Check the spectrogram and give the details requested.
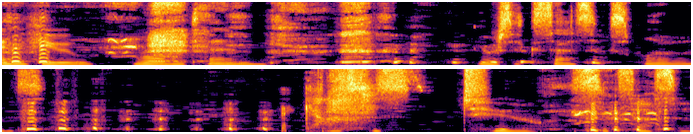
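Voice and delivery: aroused ASMR voice, put-on. Reading game rules aloud to the players, in a mock-aroused rules reading. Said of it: "You sound like you're aroused".

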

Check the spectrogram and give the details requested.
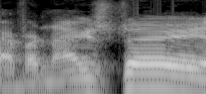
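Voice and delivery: put-on mechanical robot voice. Describing a film's robot line: robot voice. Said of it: "as the robot voice".

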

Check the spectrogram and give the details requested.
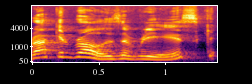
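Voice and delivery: clumsy put-on Irish accent, high and loud. Friend redoing a movie line from the top, in a bad irish accent. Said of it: "What accent was that?".

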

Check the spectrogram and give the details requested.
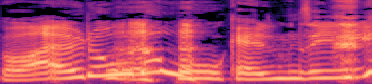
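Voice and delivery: dopey, glum, dour goofball character voice. Retelling someone's minute-long impression of Dyson: goofy Dyson impersonation. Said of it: "impersonation of Dyson using a goofus voice".

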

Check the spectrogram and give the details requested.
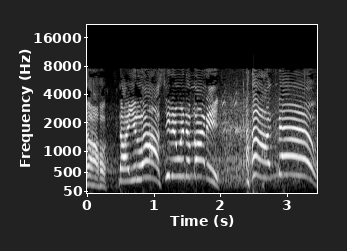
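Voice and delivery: dramatic, very high, loud lament.

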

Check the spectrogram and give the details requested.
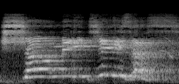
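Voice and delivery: play-acted shrill, very high shout at full volume. Retelling a little girl whose view was blocked: retelling a little girl's shout. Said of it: "she shouted at the top of her tiny little lungs".

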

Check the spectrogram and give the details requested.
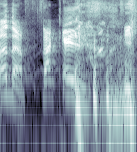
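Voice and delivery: put-on squeaky, babyish voice, very high. Imitating a swearing movie character: imitating a baby voice. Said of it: "the guy with, like, the baby voice is like".

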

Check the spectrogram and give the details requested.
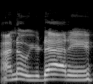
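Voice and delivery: put-on teasing, goading, mocking tone. Discussing the lost boy Felix taunting someone: mocking Felix impression. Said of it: "he kind of said Dark One kind of mockingly".

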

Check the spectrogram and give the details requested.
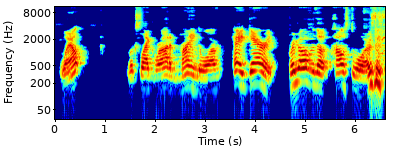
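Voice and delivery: put-on voiced with a Southern American accent. Game master voicing a man calling to a helper for more dwarves, Southern accent. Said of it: "He's a southern door".

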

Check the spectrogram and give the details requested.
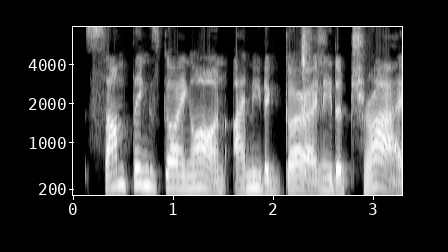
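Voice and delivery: plain

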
